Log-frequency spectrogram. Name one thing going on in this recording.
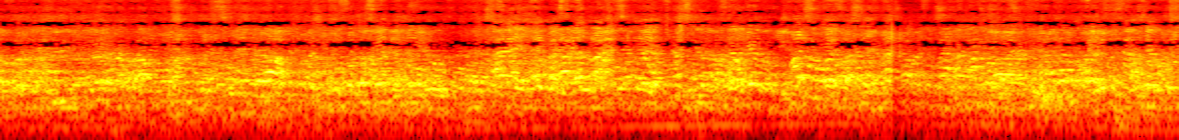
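Pool balls knock together and roll on the table.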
